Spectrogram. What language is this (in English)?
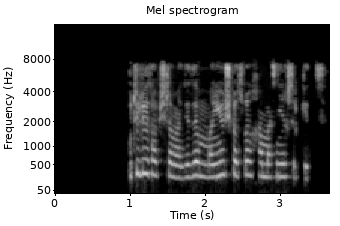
Uzbek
